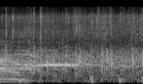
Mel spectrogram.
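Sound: audience applauding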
